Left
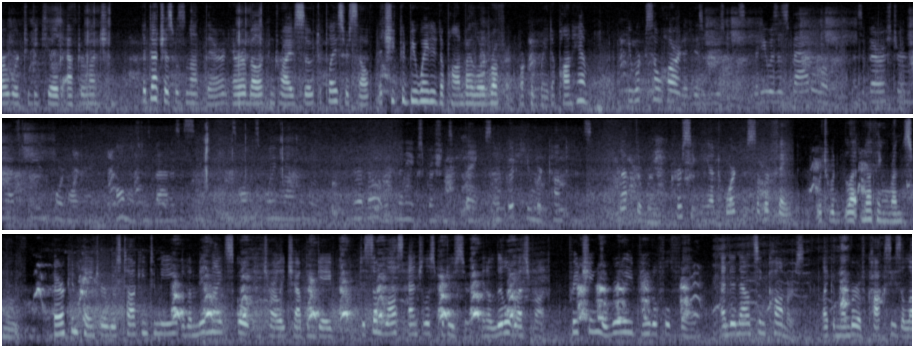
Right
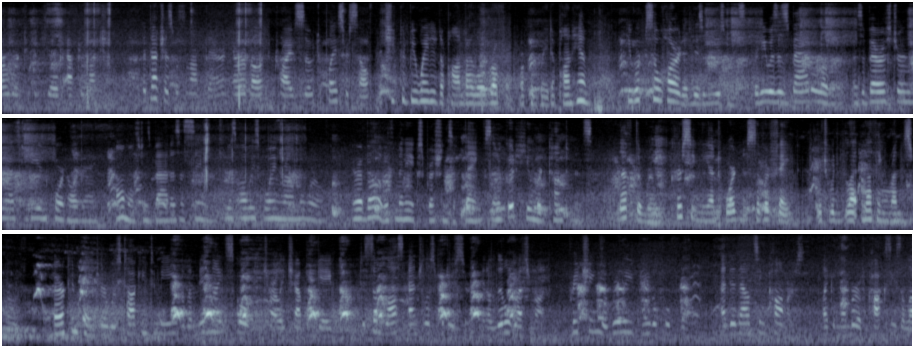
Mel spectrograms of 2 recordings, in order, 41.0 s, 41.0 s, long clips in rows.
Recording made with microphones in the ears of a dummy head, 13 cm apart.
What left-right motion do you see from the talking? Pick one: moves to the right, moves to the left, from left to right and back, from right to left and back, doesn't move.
from left to right and back.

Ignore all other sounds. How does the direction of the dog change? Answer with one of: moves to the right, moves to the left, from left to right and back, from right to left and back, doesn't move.
moves to the left.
